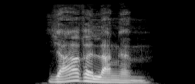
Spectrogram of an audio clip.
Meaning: strong dative masculine/neuter singular of jahrelang
- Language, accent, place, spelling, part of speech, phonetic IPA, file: German, Germany, Berlin, jahrelangem, adjective, [ˈjaːʁəlaŋəm], De-jahrelangem.ogg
